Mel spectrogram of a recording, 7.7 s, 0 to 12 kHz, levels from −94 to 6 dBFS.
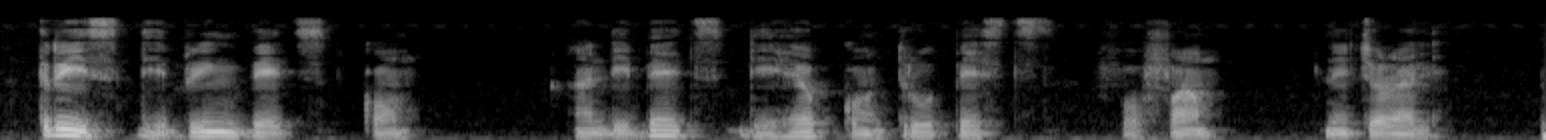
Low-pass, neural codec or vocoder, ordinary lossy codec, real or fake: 7.2 kHz; none; none; real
